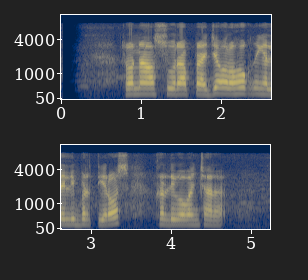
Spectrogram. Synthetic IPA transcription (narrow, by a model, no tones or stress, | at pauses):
rɔnalsuɾapɾad͡ʒaɔlɔɦɔk̚niŋalilibərt̪iɾɔskərdiwawaɲt͡ʃaɾa̰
